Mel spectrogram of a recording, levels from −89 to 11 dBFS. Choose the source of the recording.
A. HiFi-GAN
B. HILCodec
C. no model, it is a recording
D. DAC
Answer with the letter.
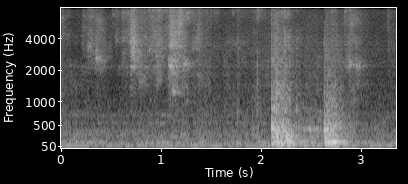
D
